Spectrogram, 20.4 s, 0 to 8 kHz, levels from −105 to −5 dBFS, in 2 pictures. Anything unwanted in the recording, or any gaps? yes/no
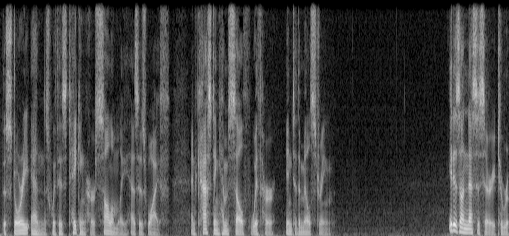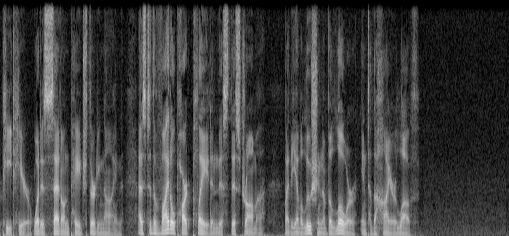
no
